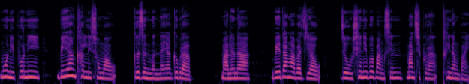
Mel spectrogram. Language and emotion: Bodo, sad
